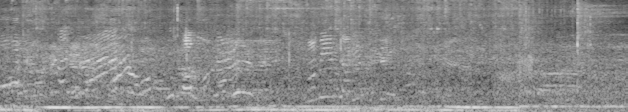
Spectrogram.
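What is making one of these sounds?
Young men and women chat nearby outdoors.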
